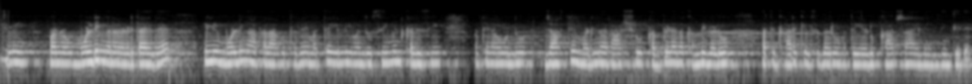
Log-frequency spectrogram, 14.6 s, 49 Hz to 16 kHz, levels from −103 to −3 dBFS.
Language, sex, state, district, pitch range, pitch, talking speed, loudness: Kannada, female, Karnataka, Raichur, 205-215 Hz, 210 Hz, 125 wpm, -28 LUFS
